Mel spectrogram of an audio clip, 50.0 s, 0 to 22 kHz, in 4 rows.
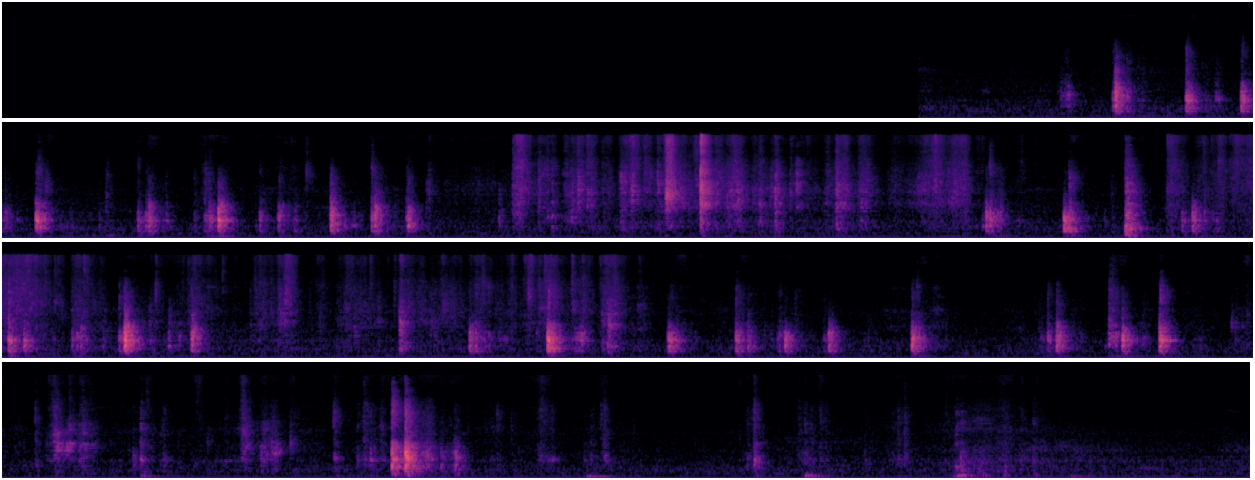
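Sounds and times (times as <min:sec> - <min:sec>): packaging rustling and crinkling: 0:17.6 - 0:22.4, 0:24.2 - 0:31.4
high-heel steps on hard floor: 0:22.3 - 0:27.2, 0:29.0 - 0:33.5, 0:35.4 - 0:36.9.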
